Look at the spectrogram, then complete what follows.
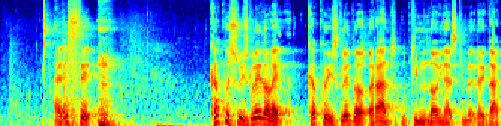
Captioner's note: coughs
